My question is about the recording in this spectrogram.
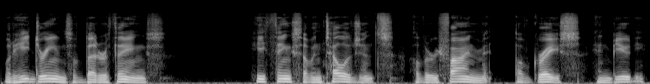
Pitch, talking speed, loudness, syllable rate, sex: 110 Hz, 150 wpm, -18 LUFS, 5.1 syllables/s, male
